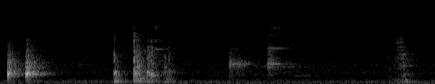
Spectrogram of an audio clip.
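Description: Metal baking trays clanking and scraping as they are handled: a string of sharp knocks, some with a brief metallic ring.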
